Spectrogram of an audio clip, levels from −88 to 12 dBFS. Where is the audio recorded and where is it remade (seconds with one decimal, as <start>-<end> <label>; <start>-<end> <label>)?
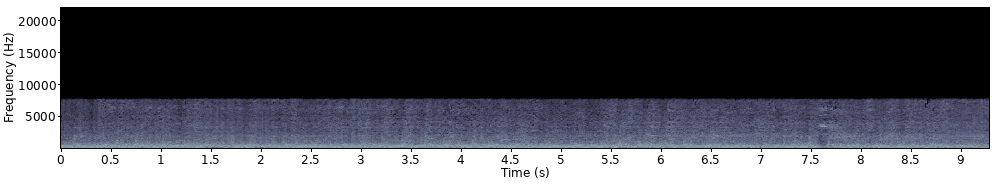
0.0-1.3 recorded; 1.3-2.1 remade; 2.1-8.8 recorded; 8.8-9.3 remade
